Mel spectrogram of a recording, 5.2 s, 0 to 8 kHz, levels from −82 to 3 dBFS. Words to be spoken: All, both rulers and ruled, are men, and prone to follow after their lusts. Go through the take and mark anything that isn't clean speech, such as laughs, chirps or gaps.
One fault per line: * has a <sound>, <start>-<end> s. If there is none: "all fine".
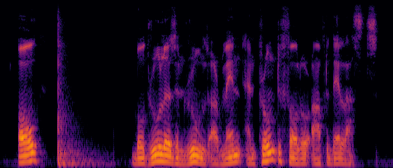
* has a thud, 0.8-1.6 s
